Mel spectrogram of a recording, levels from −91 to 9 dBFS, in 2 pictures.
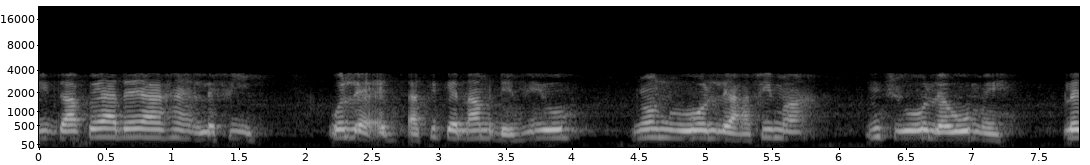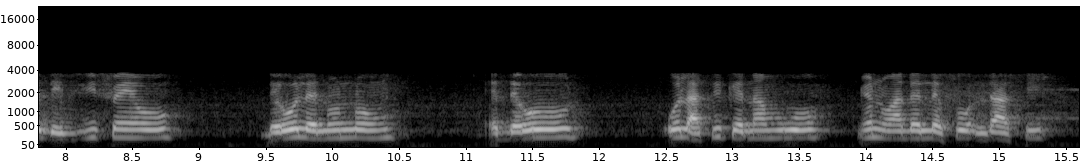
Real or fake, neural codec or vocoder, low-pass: fake; vocoder, 44.1 kHz, 128 mel bands, Pupu-Vocoder; 3.6 kHz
